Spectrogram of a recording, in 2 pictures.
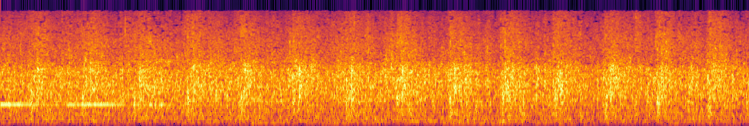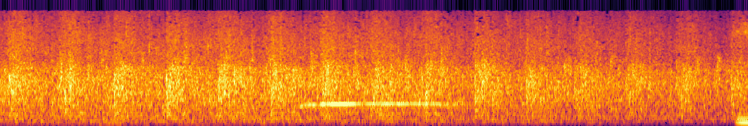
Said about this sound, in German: liebe Hörerinnen, liebe Hörer, der Applaus war für euch.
